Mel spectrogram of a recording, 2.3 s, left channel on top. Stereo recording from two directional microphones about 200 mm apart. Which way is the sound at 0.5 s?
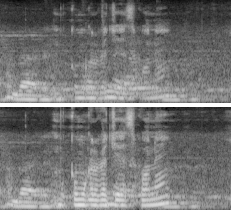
35° right (ahead or behind).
